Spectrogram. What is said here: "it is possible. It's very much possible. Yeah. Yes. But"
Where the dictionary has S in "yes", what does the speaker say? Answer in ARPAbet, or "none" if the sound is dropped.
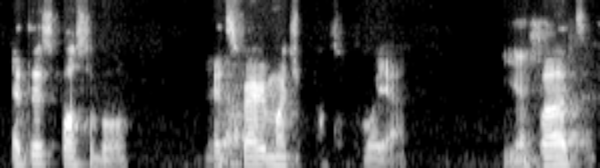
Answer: none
